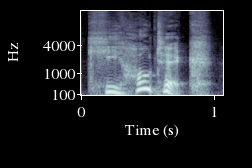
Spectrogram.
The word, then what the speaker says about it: quixotic: He says the term originates from Don Quixote, so the pronunciation is Quixotic.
